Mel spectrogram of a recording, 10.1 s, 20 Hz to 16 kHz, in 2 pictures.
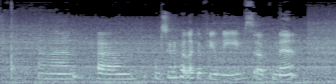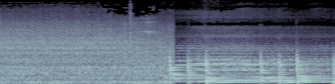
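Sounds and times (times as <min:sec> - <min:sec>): stove rushing noise: 0:00.0 - 0:07.7
low hum: 0:04.6 - 0:10.0.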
